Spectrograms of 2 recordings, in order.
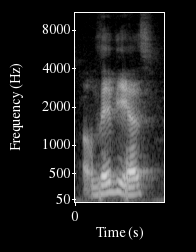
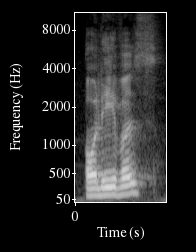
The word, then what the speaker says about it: Oliva: father's EPs, Olivia's. Olivas. Oh, it's not Olivia. It's Olivia. It's Oliva. How you say it? Oliva. Oh, there's no IA. It's just Oliva.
